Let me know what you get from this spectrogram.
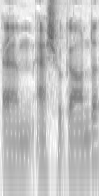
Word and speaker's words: ashwagandha: So that's why supplementation with things like ashwagandha, is that how you pronounce it? – Yeah.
